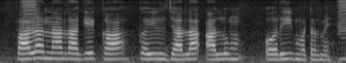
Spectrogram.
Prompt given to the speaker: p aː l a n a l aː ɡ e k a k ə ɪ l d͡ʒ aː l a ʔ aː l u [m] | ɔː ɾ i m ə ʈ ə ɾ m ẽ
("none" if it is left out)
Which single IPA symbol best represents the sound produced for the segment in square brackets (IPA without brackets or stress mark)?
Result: m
